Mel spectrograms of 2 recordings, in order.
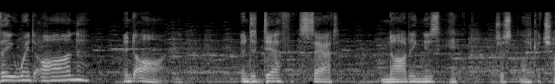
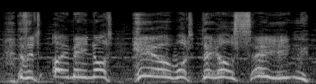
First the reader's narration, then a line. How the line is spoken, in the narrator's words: he cried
